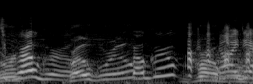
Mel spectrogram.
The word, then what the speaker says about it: Grogu: It's Grogu. Grogu? Grogu? No idea how it's pronounced.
